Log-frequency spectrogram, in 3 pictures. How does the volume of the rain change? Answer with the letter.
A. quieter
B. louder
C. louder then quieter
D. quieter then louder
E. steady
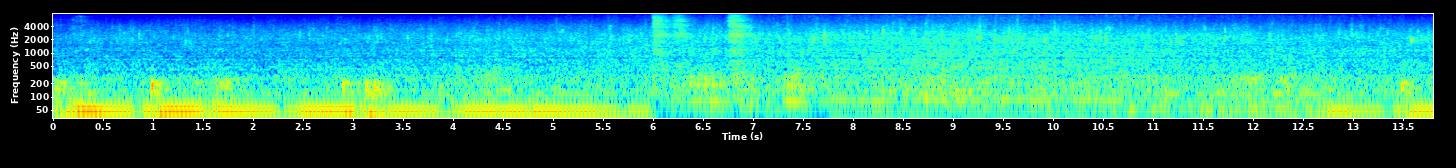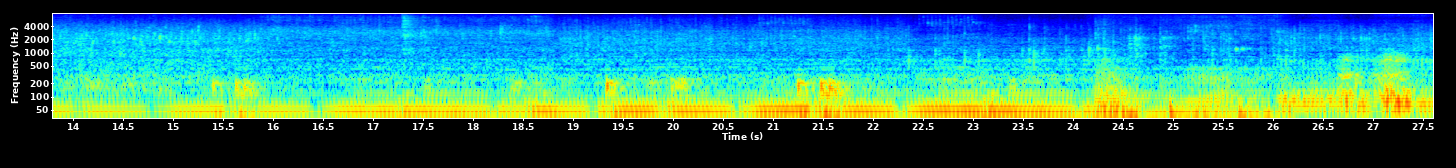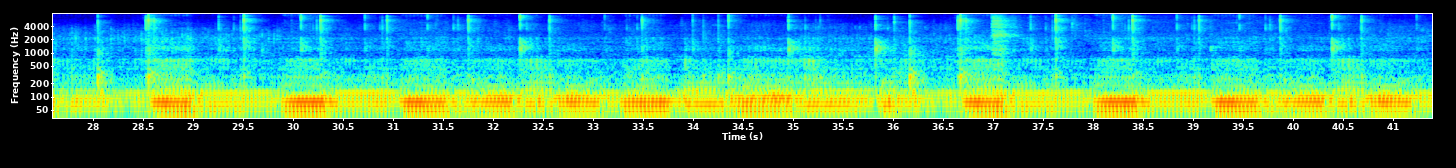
A.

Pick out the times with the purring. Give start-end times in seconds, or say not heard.
0.0-41.3.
